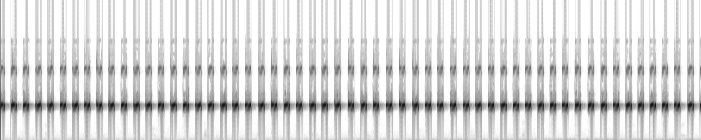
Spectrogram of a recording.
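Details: Male cricket chirping through a summer evening: a continuous train of sharp, high, evenly timed pulses, about four each second, clear against a silent background.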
